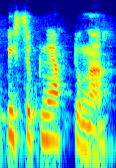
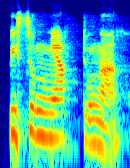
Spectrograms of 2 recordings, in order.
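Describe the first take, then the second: First: The middle syllable has a k sound. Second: The middle syllable has an ng sound. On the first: This is the newer way of speaking. "as opposed to" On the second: This is the older way elders speak. "you speak a more older Inuktitut"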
